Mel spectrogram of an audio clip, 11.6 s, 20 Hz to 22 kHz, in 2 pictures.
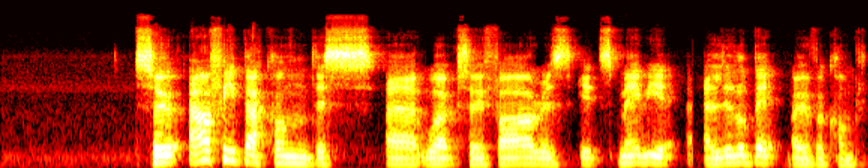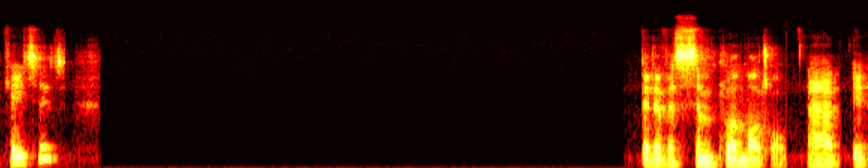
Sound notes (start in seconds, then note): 6.7 audio cuts out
